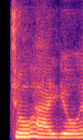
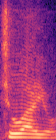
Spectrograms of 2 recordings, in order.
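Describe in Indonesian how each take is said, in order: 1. Bunyi h terdengar sebelum vokal kedua. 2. Tidak ada bunyi h yang terdengar di antara kedua vokal. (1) "bukan juga dibaca Johayo kayak gitu" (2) "tapi Joayo kayak gitu. Jadi hilang"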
